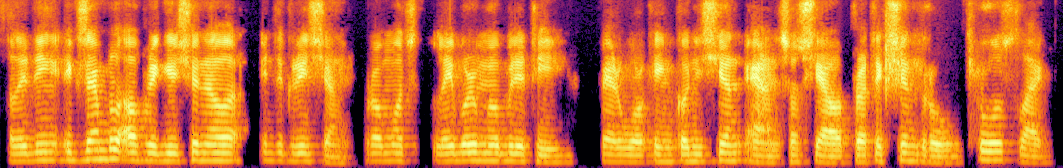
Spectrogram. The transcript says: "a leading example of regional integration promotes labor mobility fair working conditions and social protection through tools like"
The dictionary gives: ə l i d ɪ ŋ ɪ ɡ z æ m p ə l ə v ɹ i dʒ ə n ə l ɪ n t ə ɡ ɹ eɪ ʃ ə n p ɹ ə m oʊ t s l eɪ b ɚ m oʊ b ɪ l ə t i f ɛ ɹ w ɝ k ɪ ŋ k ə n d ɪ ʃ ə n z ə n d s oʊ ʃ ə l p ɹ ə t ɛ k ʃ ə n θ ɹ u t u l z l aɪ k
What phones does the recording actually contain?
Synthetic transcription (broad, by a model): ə l i d ɪ ŋ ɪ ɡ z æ m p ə l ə f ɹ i ʃ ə n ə l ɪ n t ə ɡ ɹ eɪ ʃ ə n p ɹ ə m oʊ t s l eɪ b ɚ m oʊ b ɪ l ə t i f ɛ ɹ w ɝ k ɪ ŋ k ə n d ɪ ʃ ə n ə n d s oʊ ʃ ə l p ɹ ə t ɛ k ʃ ə n t ɹ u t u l s l aɪ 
